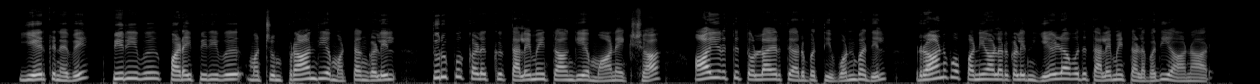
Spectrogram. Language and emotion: Tamil, neutral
